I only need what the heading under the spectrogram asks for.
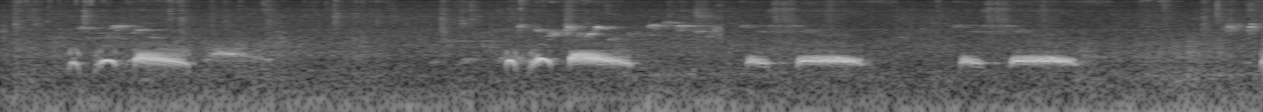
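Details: A spotted dove's urging coo for training a bird: pairs of soft low phrases, a clipped note followed by a fuller sustained coo, repeated at roughly two-second gaps, with scattered higher chirps of other birds in the background.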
